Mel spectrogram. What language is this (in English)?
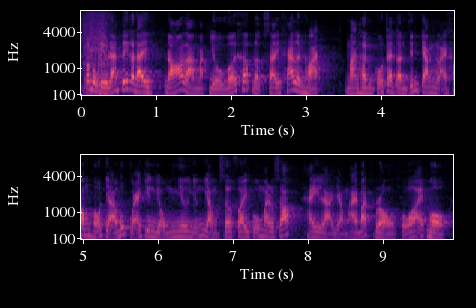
Vietnamese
